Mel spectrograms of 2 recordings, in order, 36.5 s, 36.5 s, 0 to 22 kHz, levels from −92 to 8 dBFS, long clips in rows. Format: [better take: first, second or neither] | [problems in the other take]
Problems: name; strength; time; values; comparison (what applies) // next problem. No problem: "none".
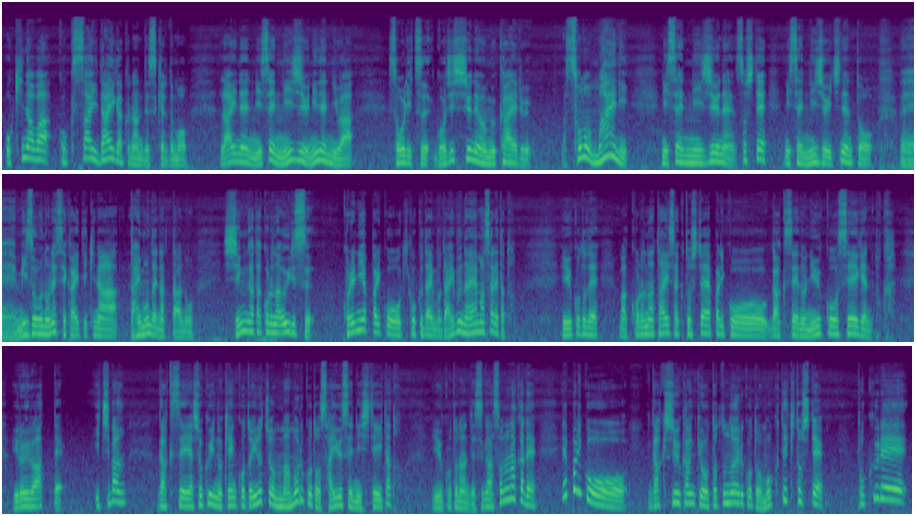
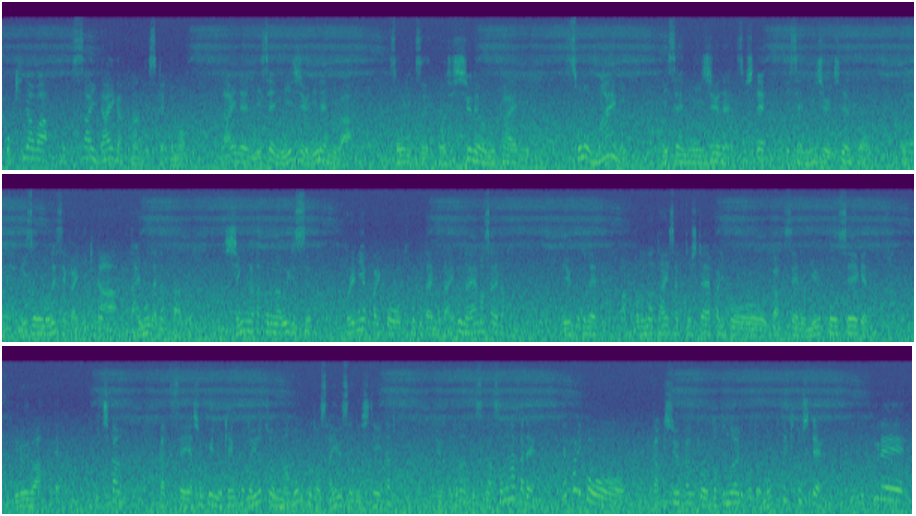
first | hiss; loud; throughout; as loud as the speech; faint in the first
